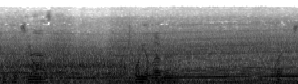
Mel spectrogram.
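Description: A race car engine roars loudly at high revs, shifting pitch as the car corners.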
